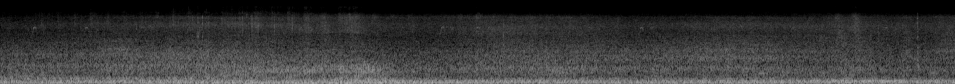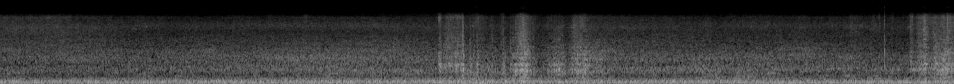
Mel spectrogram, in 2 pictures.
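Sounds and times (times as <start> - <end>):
vehicle engine and road rumble: 0.0 - 19.0
scraping or crunching strokes: 13.8 - 15.8, 18.4 - 19.0.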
